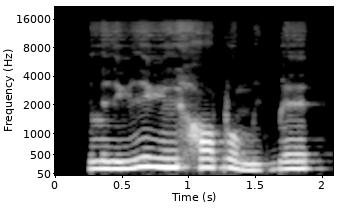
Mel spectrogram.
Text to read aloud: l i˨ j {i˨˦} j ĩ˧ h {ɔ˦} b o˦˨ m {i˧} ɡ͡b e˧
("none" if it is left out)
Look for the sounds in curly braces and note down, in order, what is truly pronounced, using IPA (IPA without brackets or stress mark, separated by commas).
i˨˦, ɔ˦, i˨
